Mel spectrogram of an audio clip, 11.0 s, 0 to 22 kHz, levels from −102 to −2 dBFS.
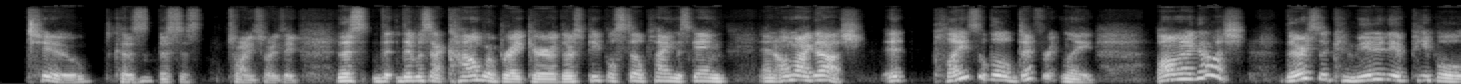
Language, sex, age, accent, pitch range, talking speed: English, male, 20-39, American, 125-150 Hz, 180 wpm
